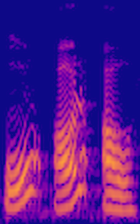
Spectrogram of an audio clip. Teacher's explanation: कंठ और ओष्ठ से उच्चारित होते हैं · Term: ओट और कंठ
